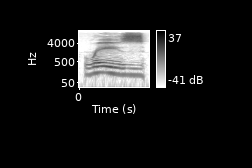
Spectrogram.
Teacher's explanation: it's pronounced with a voiced Z.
